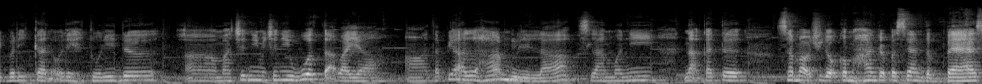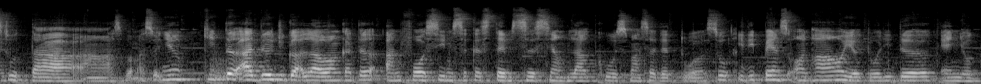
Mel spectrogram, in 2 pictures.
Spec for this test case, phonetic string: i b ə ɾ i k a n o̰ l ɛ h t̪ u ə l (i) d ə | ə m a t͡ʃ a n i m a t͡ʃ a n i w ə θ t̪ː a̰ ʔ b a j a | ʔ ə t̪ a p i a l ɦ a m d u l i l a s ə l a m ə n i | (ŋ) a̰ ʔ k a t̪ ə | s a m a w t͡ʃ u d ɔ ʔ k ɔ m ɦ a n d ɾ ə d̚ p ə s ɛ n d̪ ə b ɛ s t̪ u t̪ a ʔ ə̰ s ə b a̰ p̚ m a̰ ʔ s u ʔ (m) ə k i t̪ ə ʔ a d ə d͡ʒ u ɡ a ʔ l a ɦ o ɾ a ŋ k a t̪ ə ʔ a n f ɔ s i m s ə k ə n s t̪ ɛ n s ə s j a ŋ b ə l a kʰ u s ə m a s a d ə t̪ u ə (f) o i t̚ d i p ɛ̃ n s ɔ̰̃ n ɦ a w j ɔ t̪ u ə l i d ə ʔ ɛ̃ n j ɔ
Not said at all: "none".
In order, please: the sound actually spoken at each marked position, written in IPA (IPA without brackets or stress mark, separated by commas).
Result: i, n, ɲ, s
